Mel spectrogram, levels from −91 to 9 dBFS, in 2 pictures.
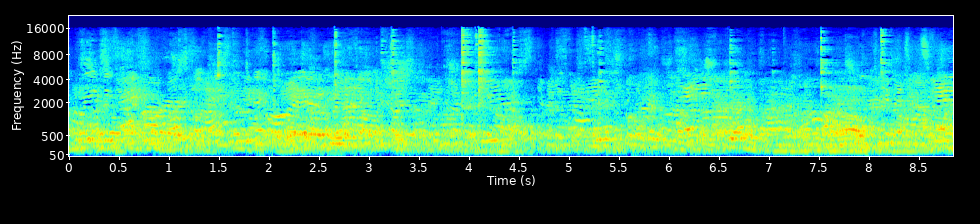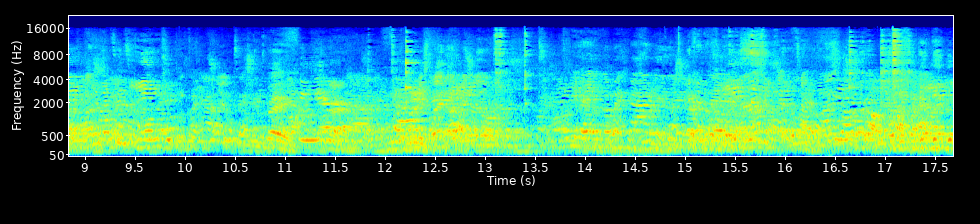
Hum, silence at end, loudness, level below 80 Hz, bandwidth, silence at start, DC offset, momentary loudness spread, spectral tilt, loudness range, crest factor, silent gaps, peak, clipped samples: none; 0 s; -22 LUFS; -66 dBFS; 16.5 kHz; 0 s; under 0.1%; 7 LU; -3.5 dB/octave; 2 LU; 18 dB; none; -4 dBFS; under 0.1%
